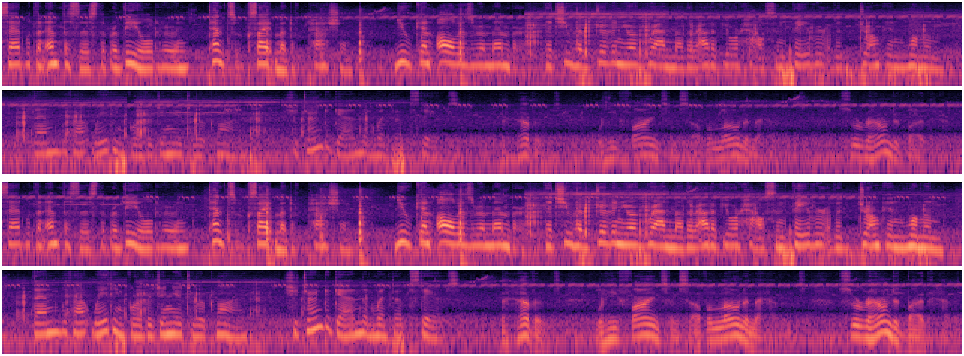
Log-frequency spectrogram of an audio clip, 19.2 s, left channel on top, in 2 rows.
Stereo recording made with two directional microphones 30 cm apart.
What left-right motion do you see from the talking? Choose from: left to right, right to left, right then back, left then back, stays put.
left to right.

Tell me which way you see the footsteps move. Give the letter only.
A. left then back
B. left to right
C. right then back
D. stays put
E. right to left
E.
